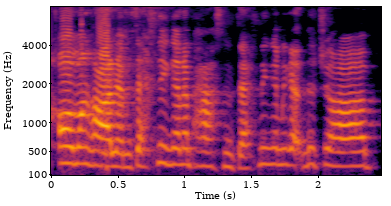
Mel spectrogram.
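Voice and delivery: hyped-up. Retold or imitated. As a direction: rattle it off like a pumped-up pep talk. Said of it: "Like, not".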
